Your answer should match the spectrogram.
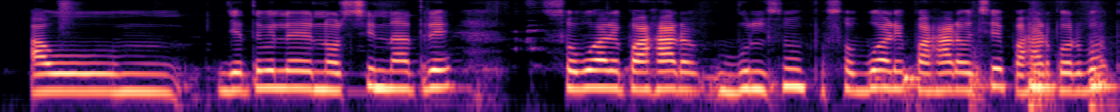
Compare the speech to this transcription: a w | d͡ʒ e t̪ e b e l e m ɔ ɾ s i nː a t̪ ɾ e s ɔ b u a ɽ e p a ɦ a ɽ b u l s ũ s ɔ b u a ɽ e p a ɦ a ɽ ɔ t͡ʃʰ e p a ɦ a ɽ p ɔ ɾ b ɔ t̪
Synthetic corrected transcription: a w | d͡ʒ e t̪ e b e l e n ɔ ɾ s i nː a t̪ ɾ e s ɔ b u a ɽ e p a ɦ a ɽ b u l s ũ s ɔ b u a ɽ e p a ɦ a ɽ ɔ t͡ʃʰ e p a ɦ a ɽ p ɔ ɾ b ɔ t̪

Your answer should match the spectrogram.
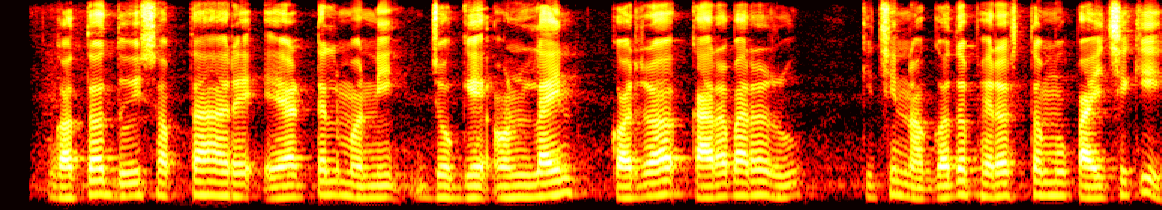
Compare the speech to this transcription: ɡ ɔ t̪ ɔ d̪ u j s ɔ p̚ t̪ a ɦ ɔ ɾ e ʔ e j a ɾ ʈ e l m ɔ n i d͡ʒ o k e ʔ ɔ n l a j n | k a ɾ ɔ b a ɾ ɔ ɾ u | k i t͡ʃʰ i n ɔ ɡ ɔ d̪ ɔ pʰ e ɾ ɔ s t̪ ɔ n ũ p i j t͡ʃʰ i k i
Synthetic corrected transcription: ɡ ɔ t̪ ɔ d̪ u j s ɔ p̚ t̪ a ɦ ɔ ɾ e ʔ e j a ɾ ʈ e l m ɔ n i d͡ʒ o ɡ e ʔ ɔ n l a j n | k a ɾ ɔ b a ɾ ɔ ɾ u | k i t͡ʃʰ i n ɔ ɡ ɔ d̪ ɔ pʰ e ɾ ɔ s t̪ ɔ m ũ p a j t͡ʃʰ i k i

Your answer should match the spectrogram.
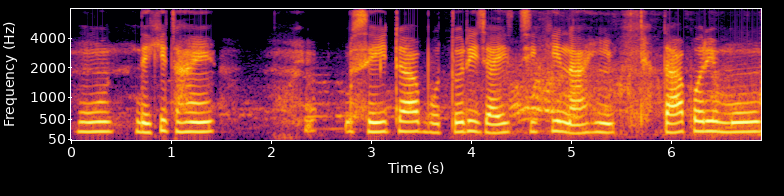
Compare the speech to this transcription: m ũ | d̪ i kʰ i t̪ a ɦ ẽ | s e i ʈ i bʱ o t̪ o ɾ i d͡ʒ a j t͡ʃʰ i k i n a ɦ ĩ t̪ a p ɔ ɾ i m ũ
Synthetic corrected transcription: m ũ | d̪ e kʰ i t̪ a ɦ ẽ | s e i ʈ a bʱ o t̪ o ɾ i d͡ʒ a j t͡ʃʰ i k i n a ɦ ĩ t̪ a p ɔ ɾ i m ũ

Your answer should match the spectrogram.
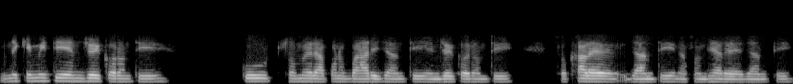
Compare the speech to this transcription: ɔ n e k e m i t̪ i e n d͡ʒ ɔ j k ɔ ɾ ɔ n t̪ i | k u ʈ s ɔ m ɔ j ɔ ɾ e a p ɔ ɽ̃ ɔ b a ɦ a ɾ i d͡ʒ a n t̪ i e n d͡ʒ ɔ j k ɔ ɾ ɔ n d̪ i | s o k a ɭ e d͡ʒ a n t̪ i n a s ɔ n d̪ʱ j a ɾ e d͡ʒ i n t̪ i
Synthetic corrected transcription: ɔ n e k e m i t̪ i e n d͡ʒ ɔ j k ɔ ɾ ɔ n t̪ i | k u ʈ s ɔ m ɔ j ɔ ɾ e a p ɔ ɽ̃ ɔ b a ɦ a ɾ i d͡ʒ a n t̪ i e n d͡ʒ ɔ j k ɔ ɾ ɔ n t̪ i | s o kʰ a ɭ e d͡ʒ a n t̪ i n a s ɔ n d̪ʱ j a ɾ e d͡ʒ a n t̪ i

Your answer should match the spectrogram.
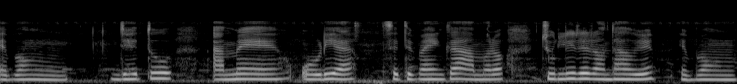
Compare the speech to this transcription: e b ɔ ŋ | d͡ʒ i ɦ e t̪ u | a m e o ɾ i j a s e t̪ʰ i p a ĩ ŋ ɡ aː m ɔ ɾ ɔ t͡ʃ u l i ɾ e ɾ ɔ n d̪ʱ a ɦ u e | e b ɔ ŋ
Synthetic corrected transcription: e b ɔ ŋ | d͡ʒ e ɦ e t̪ u | a m e o ɽ i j a s e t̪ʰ i p a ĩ ŋ k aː m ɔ ɾ ɔ t͡ʃ u l i ɾ e ɾ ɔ n d̪ʱ a ɦ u e | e b ɔ ŋ

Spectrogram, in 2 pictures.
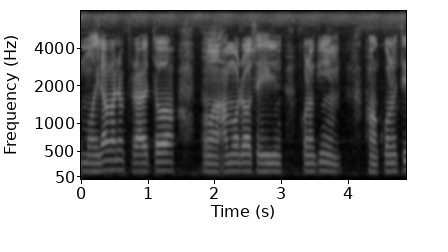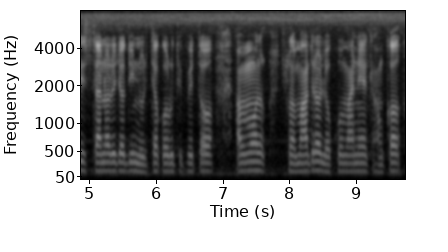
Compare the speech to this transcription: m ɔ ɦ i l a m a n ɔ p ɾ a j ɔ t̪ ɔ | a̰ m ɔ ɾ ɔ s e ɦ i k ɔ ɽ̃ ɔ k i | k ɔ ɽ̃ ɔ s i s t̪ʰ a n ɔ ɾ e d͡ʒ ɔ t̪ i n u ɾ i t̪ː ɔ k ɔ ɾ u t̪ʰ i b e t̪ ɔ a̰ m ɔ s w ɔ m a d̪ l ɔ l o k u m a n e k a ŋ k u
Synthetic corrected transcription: m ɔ ɦ i l a m a n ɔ p ɾ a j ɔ t̪ ɔ | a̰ m ɔ ɾ ɔ s e ɦ i k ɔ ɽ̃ ɔ k i | k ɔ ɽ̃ ɔ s i s t̪ʰ a n ɔ ɾ e d͡ʒ ɔ d̪ i n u ɾ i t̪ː ɔ k ɔ ɾ u t̪ʰ i b e t̪ ɔ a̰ m ɔ s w ɔ m a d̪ ɾ ɔ l o k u m a n e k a ŋ k ɔ

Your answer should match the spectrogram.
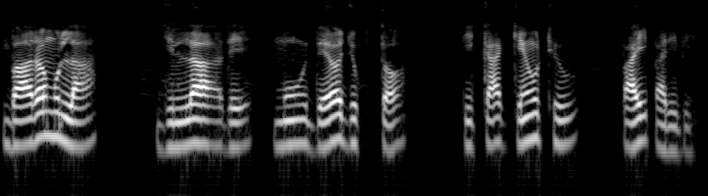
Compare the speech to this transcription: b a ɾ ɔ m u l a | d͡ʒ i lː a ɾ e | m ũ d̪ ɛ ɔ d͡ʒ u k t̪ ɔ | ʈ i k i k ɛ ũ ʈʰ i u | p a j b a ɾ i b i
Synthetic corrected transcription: b a ɾ ɔ m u l a | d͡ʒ i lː a ɾ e | m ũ d̪ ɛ ɔ d͡ʒ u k t̪ ɔ | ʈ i k a k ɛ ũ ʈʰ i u | p a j p a ɾ i b i

